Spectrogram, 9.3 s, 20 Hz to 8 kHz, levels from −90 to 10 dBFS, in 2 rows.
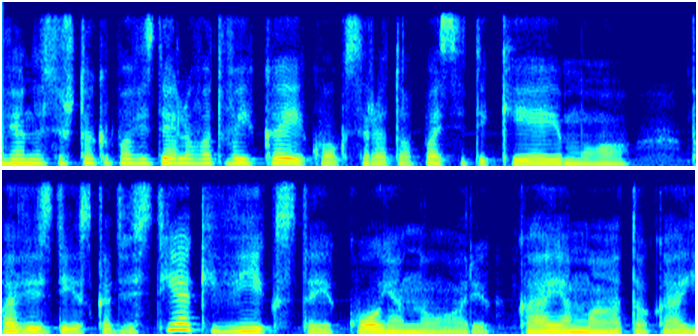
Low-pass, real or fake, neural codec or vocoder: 7.2 kHz; real; none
